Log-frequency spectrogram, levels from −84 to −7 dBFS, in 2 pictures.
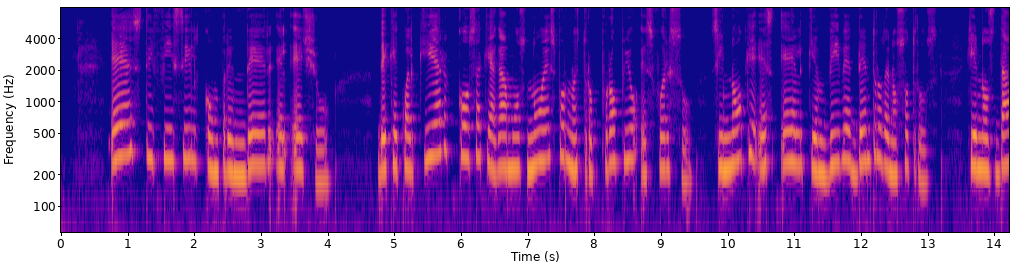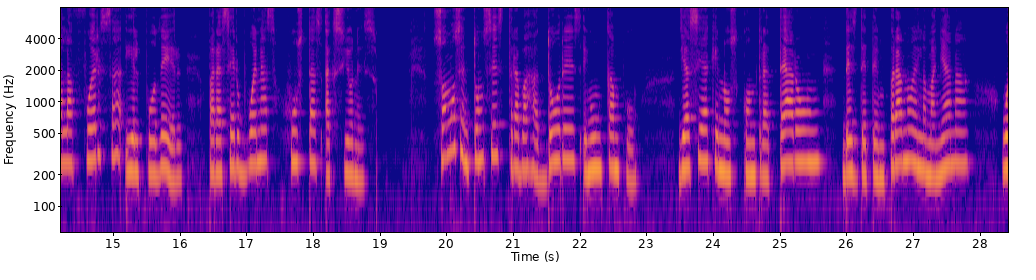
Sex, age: female, 50-69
